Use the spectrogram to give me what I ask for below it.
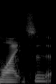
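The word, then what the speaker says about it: wiht: The old English version of it is W-I-H-T. No, but again, it's still pronounced white, presumably.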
